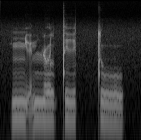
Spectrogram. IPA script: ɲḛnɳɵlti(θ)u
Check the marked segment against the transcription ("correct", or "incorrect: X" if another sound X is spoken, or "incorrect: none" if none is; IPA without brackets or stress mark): incorrect: tː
